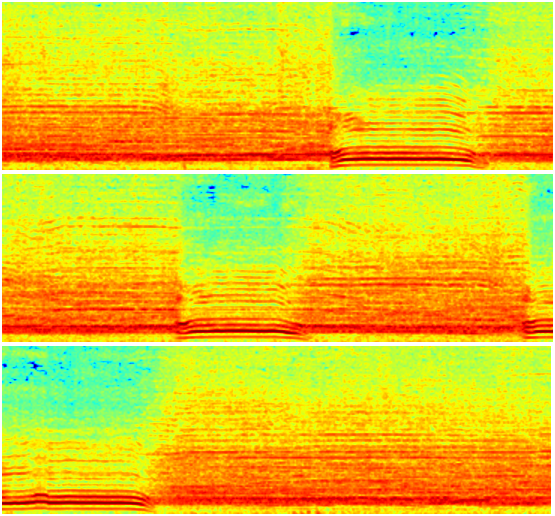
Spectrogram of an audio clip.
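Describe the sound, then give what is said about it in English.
An audience gives a loud "lion shout", a continuous, roaring wall of voices, with three long, sustained yells rising above the din at steady intervals. “I want to hear a lion shout here tonight.”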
